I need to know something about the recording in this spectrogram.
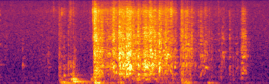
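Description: Rubbing and rustling of a latex balloon handled close to the microphone, starting about a second in and lasting about two and a half seconds.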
